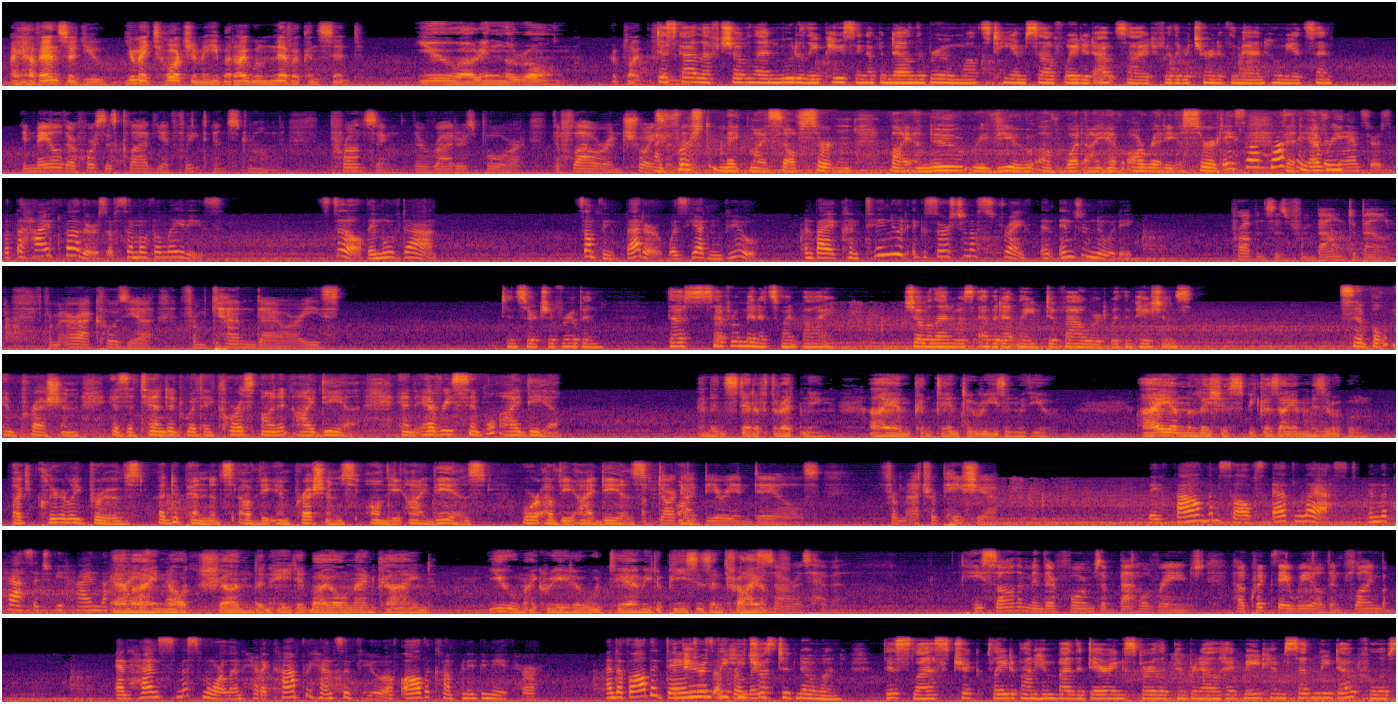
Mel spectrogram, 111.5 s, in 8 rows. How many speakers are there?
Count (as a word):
five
